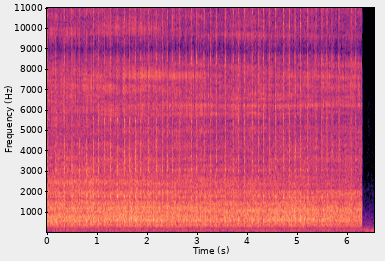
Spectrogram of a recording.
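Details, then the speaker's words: Late-1960s/early-1970s Remco Tiger Cat toy jeep in low gear after a shifter repair locks the clutch dog: small motor buzz with fast even gear chatter, no skipping or popping, then stops; normal gearbox. "Okay, so this worked beautifully. That works as intended."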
